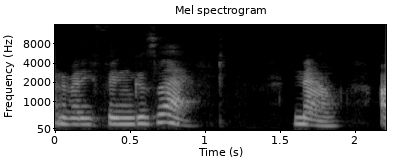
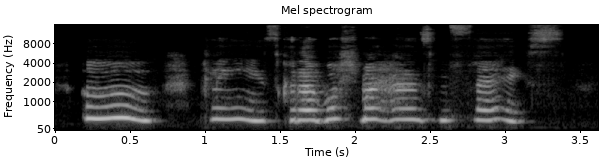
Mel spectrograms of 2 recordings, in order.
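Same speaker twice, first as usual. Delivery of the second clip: loud, high, silly mocking copycat voice; 9 semitones higher, 7 dB louder than usual. Boy mimicking the narrator's whispered question, in a high, silly voice. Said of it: "Kevin imitated, in a high, silly voice".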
